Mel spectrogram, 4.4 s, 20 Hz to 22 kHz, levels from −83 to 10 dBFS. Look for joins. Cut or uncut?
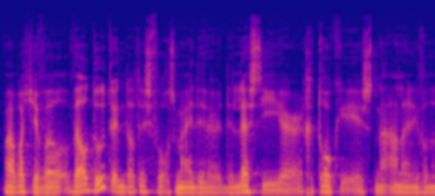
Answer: uncut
